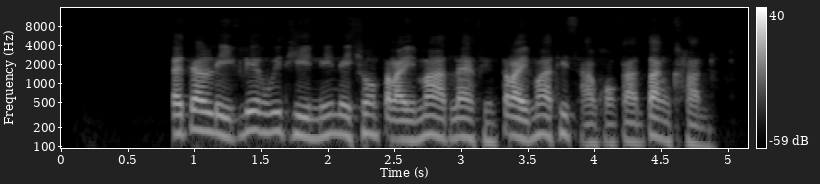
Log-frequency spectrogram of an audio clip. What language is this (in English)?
Thai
